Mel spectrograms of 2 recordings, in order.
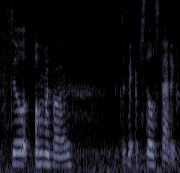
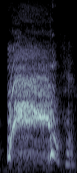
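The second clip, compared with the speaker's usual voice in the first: much higher and louder shrieked okay; real scream; 19 dB louder than usual. Real, not acted. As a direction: let the scream out at full force. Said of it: "I need to scream into something".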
